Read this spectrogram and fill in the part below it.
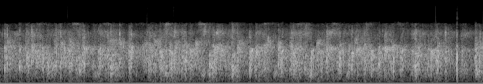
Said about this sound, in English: Let us give Jesus a clap offering.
